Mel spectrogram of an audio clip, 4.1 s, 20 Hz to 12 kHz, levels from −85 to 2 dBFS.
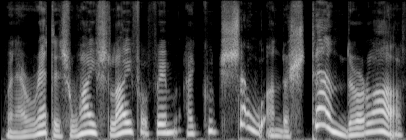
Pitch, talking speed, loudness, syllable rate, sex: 195 Hz, 205 wpm, -17 LUFS, 4.4 syllables/s, male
